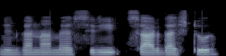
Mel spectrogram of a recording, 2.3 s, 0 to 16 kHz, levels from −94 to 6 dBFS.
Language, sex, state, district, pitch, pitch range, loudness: Hindi, male, Bihar, Jahanabad, 135 Hz, 135-140 Hz, -36 LUFS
